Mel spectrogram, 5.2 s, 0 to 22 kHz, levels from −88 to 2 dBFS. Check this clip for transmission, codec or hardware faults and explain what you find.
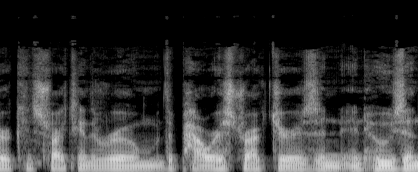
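There's one fault, running the whole way through: stereo read as mono. The interleaved left and right samples are being played back-to-back as one channel, so the speech crawls at half speed, sits a full octave low, and carries a faint mirrored copy up in the top half of the spectrum.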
